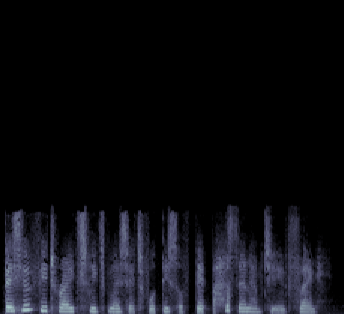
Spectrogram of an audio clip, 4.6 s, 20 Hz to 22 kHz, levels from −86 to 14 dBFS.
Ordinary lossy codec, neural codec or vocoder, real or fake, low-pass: AAC, 24 kbps; codec, 16 kHz, 0.5 kbps, FunCodec, trained on Chinese and English, 25 frames a second; fake; 7.2 kHz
